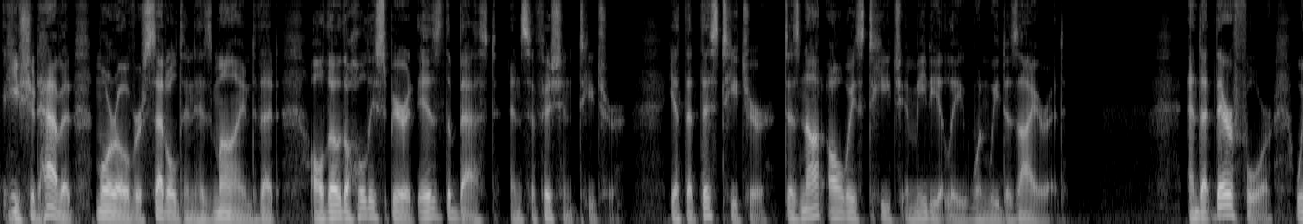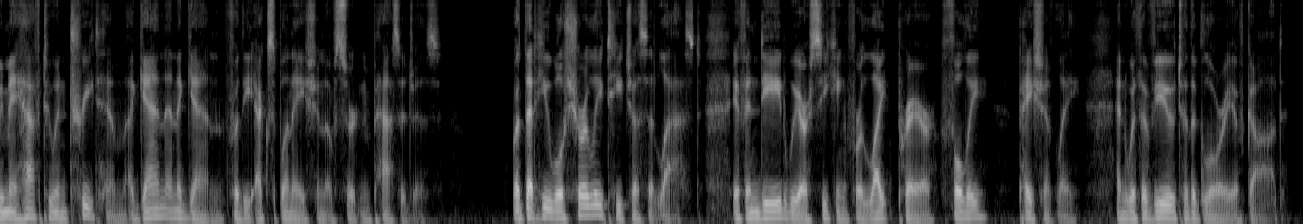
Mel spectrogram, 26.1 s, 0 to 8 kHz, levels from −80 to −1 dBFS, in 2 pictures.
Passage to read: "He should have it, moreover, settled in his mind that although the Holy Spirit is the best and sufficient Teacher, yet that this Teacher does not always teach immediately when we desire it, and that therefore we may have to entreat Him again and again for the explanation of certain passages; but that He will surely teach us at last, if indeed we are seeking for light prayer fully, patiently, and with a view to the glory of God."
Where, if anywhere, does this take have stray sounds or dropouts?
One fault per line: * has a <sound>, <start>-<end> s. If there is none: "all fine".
all fine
